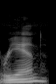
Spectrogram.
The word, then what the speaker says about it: Rhian: and his wife Rihanna I guess that's the way you pronounce r h i a n Rianne okay brought the case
